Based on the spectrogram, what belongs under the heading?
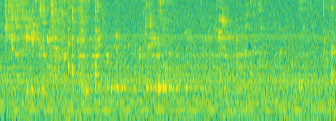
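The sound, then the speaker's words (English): Liquid being poured into a glass, heard quietly as a soft trickle with small dripping splashes over a low steady hum, and no voices. “Let me pour my glass on this episode, man.”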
